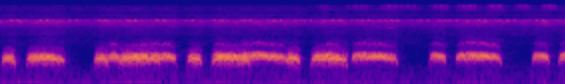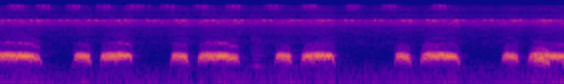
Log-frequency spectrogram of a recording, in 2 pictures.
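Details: Decoy and wild spotted doves cooing in a forest: loud, steady rows of low hollow notes, some brief, some longer and swelling, about once a second, with a continuous high whine in the background.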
